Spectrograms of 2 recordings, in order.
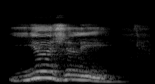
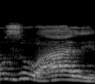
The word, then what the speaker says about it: usually: Acontece de muitos alunos que estão começando a pronunciar usually, né, do jeito que está escrito. Então, eu falo para você ficar atento na pronúncia. E aqui, ó, é quase um sonzinho de J, ó. Usually, usually, usually. E o som do Y aqui é um I mesmo, né?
